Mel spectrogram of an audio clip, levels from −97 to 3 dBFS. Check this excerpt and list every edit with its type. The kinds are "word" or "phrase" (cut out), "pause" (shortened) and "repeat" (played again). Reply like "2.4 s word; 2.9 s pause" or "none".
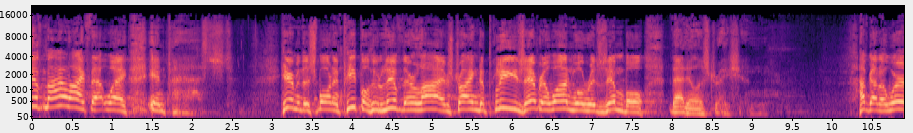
1.7 s word

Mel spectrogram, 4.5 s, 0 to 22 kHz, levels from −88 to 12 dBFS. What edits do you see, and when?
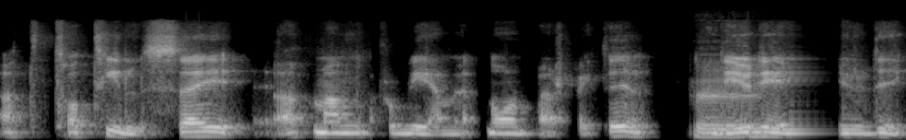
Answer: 1.4 s word; 1.8 s phrase; 2.3 s word

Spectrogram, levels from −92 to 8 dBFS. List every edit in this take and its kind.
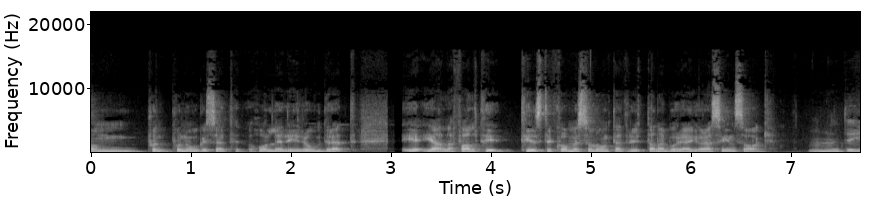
6.0 s word

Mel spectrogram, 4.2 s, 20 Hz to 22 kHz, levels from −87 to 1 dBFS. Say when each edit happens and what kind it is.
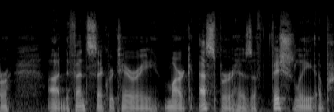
none

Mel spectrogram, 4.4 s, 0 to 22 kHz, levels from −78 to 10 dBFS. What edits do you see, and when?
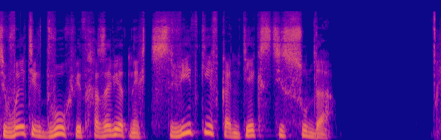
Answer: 1.5 s word; 2.1 s word

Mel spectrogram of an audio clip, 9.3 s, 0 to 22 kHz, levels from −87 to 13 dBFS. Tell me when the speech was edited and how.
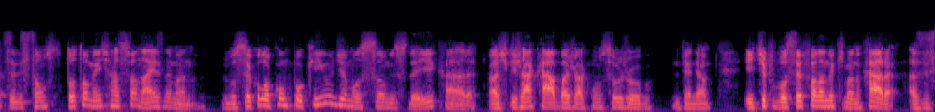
4.8 s pause; 6.6 s pause; 8.4 s word

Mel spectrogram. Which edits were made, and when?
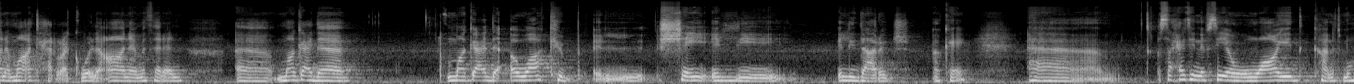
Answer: none

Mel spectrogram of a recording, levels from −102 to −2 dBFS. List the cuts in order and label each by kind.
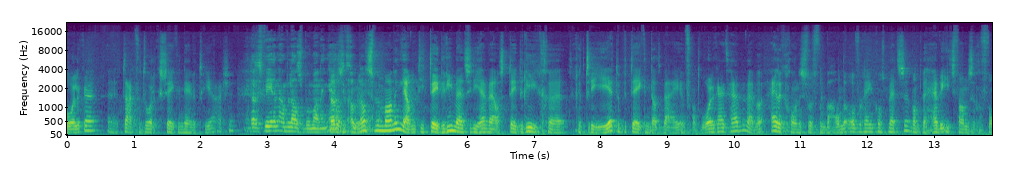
none

